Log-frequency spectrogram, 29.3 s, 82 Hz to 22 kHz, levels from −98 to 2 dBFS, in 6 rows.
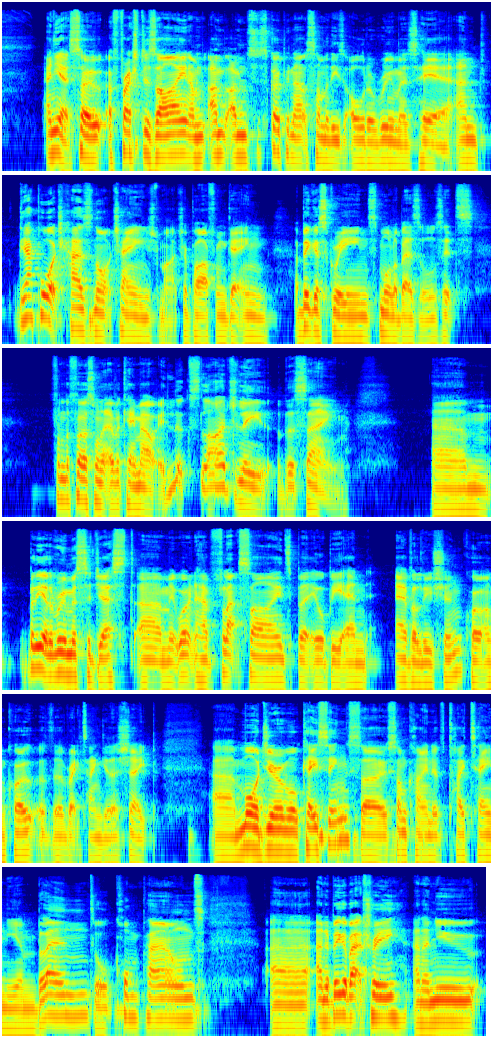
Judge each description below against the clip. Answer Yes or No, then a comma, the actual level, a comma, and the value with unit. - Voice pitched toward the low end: Yes, low, 120 Hz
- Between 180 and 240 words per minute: Yes, average, 185 wpm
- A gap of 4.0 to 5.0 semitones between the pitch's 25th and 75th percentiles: Yes, average, 4.4 semitones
